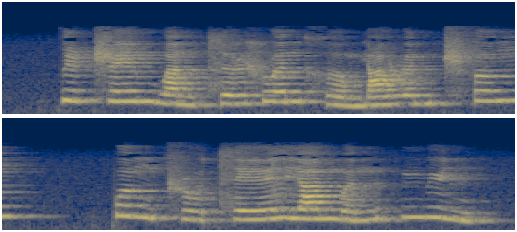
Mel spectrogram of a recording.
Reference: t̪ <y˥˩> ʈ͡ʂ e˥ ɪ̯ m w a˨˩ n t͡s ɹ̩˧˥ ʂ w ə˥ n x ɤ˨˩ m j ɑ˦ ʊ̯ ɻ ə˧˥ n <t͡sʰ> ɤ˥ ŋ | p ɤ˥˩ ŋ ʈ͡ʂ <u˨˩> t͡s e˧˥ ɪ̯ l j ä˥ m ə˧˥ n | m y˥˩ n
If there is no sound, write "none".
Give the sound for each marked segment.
i˥˩, ʈ͡ʂʰ, u˨˩

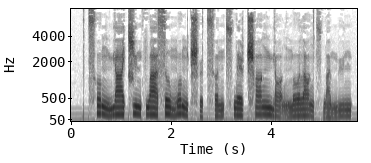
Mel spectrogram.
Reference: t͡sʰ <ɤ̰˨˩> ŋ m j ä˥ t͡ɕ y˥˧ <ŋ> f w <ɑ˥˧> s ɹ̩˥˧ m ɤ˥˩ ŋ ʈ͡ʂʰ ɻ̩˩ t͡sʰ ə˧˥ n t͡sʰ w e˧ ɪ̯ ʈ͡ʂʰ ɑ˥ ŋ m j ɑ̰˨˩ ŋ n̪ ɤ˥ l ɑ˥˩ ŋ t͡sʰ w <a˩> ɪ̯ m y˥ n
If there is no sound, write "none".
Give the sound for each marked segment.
ɤ˥˩, n, ä˥˧, a˩

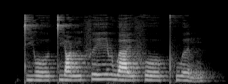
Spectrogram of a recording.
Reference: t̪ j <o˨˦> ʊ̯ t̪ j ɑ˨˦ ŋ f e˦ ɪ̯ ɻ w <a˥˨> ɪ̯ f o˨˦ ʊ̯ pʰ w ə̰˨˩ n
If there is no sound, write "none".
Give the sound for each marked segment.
o˨˦, a˨˦

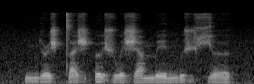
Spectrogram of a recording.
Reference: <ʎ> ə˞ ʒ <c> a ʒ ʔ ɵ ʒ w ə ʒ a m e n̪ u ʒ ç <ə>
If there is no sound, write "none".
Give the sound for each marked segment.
ɲ, t, ə

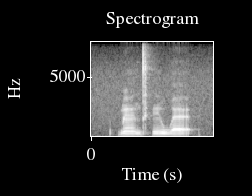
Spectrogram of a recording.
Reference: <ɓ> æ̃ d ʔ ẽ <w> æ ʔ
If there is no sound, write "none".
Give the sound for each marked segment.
ɓ, w

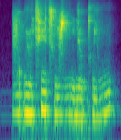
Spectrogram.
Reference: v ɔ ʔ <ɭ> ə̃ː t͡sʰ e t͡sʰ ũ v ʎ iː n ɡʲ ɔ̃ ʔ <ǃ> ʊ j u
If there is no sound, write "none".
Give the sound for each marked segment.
l, kʰ

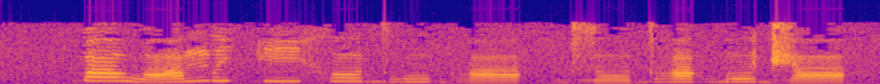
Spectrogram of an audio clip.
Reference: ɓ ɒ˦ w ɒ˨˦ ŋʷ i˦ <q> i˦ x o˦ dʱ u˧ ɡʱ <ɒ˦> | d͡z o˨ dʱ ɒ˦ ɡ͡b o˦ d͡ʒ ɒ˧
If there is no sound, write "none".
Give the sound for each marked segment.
k, ɒ˨

